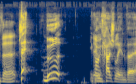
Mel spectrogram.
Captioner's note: Dan gagging; Phil gagging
